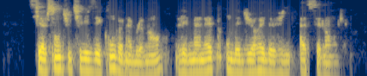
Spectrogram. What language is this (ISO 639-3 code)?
fra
